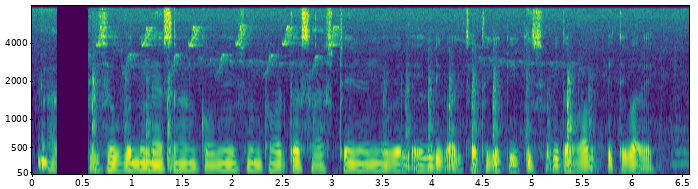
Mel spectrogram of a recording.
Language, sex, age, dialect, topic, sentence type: Bengali, male, 18-24, Standard Colloquial, agriculture, question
